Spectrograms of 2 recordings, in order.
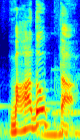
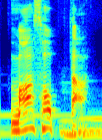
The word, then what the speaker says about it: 맛없다: why masita meaning to be delicious is pronounced as mashita however Mata to not be delicious to not taste good is actually pronounced as mopa madta not masop first of all thank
